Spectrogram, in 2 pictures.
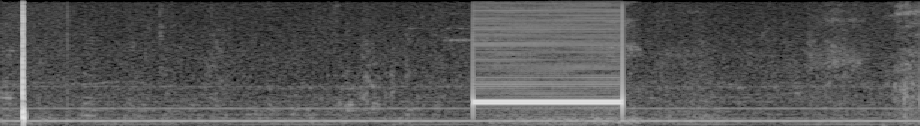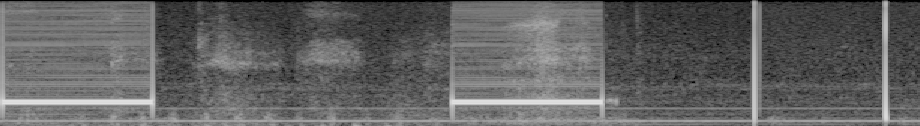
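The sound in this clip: A telephone ringback tone sounds while an extension is tried: three long, even, buzzing rings with regular pauses between them, over a low steady hum and a few faint clicks.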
